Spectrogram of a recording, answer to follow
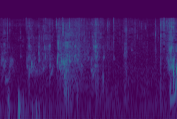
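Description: Catfish splashing at the surface of a pond around a baited fishing line: a run of small, irregular splashes and slaps on the water.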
